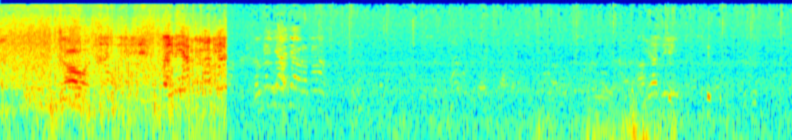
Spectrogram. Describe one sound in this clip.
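A woman speaks briefly.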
